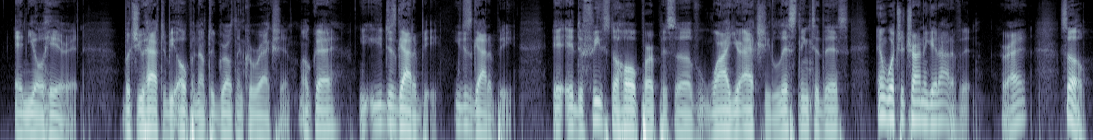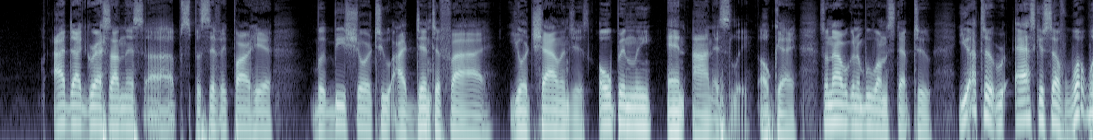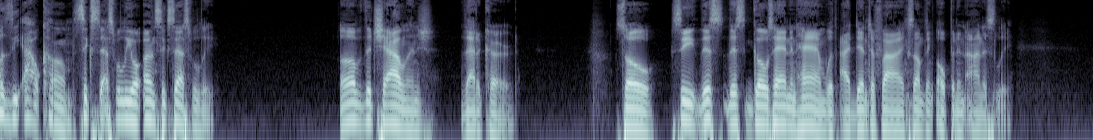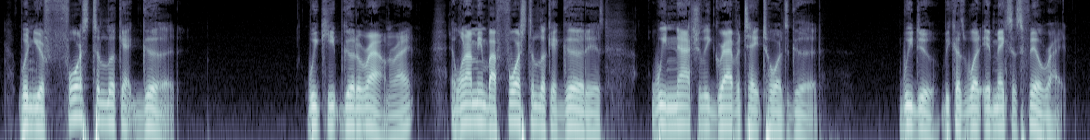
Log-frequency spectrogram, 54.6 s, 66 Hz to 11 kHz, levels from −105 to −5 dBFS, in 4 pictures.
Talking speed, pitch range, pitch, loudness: 160 wpm, 90-115 Hz, 100 Hz, -28 LUFS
